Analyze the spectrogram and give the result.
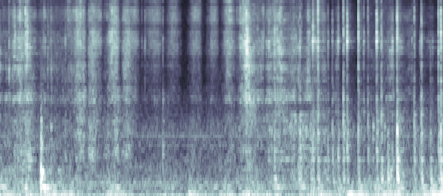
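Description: Long nails on both hands scratch and tap the sides of the cranium of a hollow, painted plastic skull candelabra lamp standing on its base. Dry, bright raspy scratching mixes with quick, light hollow taps that die away almost at once, over a low steady hum.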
